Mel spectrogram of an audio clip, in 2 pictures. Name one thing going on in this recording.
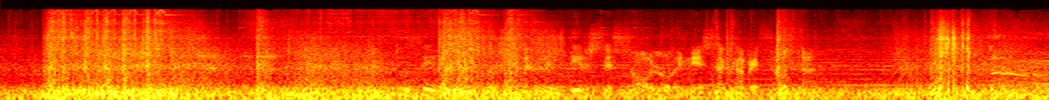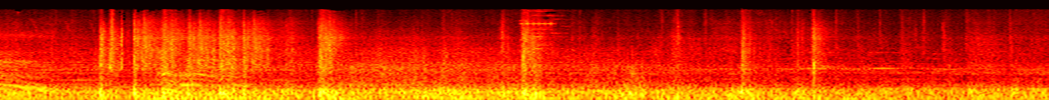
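Punches and kicks land with heavy thuds in a brawl.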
